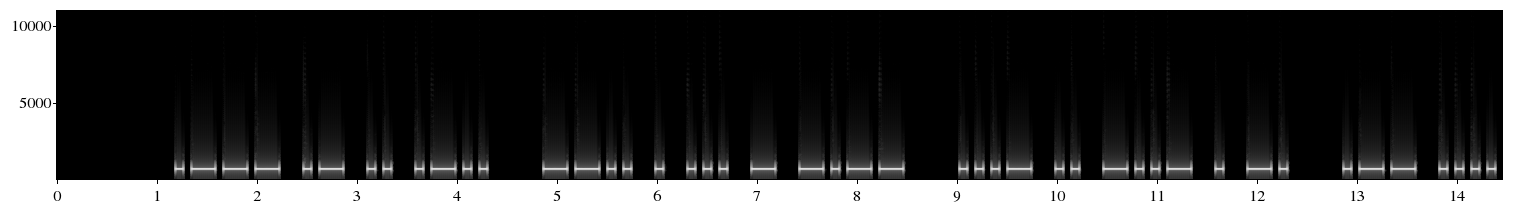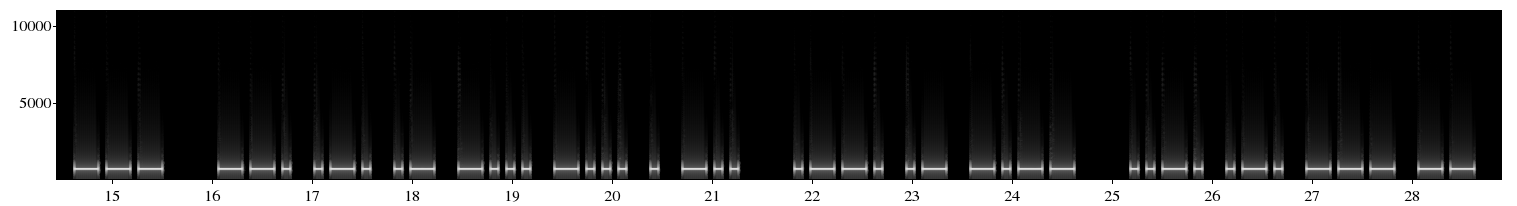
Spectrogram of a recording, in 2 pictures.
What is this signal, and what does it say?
Morse code, heard as a keyed tone, about 15 wpm, 700 Hz. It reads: JAIL ZESTY VIXEN WHO GRABBED PAY FROM
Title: Pangram Challenge v2 - 15wpm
